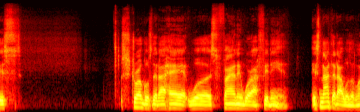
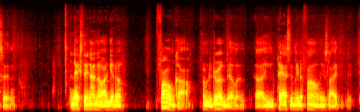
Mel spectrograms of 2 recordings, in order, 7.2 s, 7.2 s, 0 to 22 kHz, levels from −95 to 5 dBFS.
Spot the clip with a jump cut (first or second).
first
